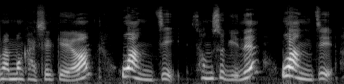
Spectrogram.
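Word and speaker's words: 旺季: 자, 성수기 발음 한번 가실게요. 호황지, 성수기는 호황지.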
